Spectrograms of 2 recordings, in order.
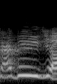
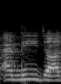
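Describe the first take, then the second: First: Higher, louder, pleading cry of I need y'all; crying plea. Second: Said in the usual way. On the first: Retold or imitated. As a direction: beg the prayer group, voice near tears. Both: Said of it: "I was crying".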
